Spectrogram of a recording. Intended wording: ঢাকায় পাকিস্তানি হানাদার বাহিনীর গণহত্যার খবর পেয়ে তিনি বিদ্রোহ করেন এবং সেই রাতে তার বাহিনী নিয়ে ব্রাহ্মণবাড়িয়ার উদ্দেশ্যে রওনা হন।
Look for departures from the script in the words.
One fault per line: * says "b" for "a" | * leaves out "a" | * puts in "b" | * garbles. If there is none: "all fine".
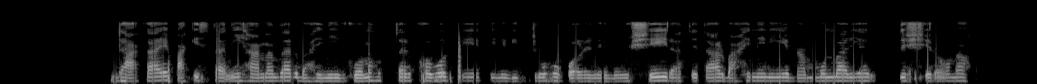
all fine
